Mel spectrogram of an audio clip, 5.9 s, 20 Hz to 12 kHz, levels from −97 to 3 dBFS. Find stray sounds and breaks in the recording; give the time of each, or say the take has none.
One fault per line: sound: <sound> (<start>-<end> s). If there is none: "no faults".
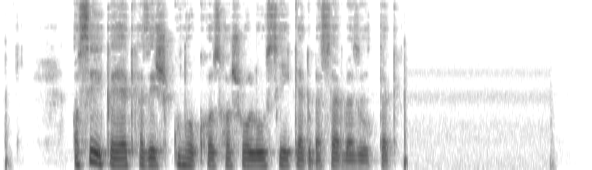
no faults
